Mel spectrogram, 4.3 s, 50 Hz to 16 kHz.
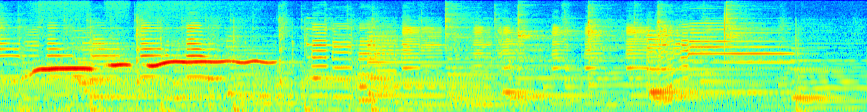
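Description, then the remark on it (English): A man whistles a melodic line that glides and bends over a full band backing with steady drums and sustained chords in a 1982 recording, the whistling prominent near the start and returning briefly later. “And he does some cool whistling in there.”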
